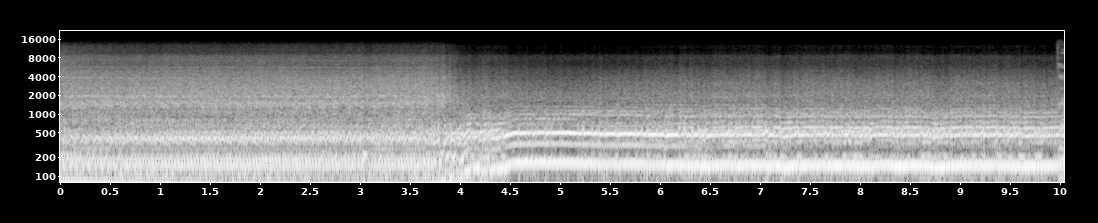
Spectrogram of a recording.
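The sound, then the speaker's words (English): The loud V8 engine of an RB7 race car fires up during a live demo, a rough roaring burst settling within seconds into a steady, high-pitched idle drone with no voices. “Now, we want to give you a sense of the sound a live demo has to offer, so shut your eyes and have a listen to our RB7 firing up here.”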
